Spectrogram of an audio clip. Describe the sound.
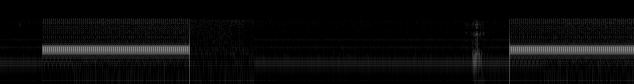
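A telephone line tone sounds while a call is being dialed: two long, steady, evenly pitched tones, the second running to the end, separated by a few seconds of low hum with a brief click.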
